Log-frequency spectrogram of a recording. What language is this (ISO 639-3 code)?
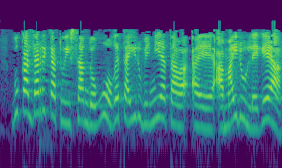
eus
